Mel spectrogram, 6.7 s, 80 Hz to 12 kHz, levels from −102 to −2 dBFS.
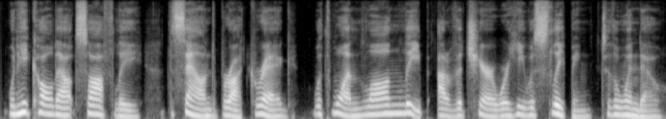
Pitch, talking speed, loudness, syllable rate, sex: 160 Hz, 215 wpm, -18 LUFS, 5.0 syllables/s, male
